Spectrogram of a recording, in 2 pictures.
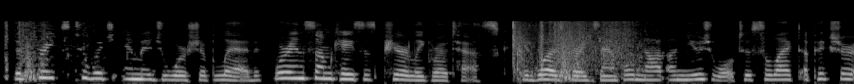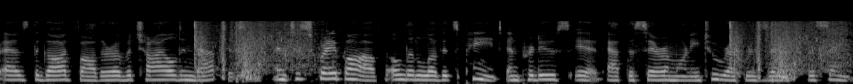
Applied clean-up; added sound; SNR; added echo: classical method spectral subtraction.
